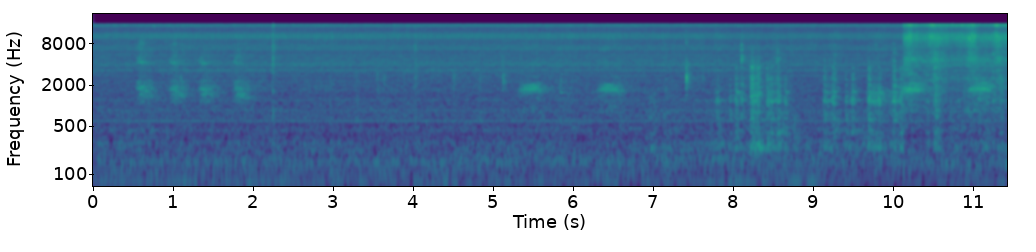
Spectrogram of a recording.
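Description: Onions, tomatoes and ginger-garlic paste sizzling softly in oil in a kadhai, with a spatula stirring and scraping through them, louder and busier from about eight seconds in. Short harsh bird calls, crow-like caws, sound in the background: four in quick succession near the start, then a few more later.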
